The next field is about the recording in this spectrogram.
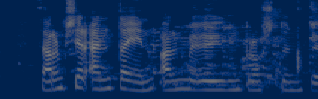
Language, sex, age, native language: Icelandic, female, 11, Icelandic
